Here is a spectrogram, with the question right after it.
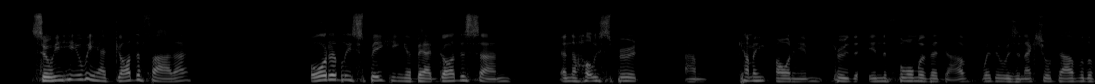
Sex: male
